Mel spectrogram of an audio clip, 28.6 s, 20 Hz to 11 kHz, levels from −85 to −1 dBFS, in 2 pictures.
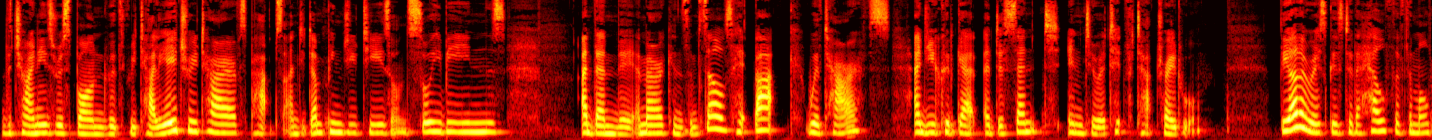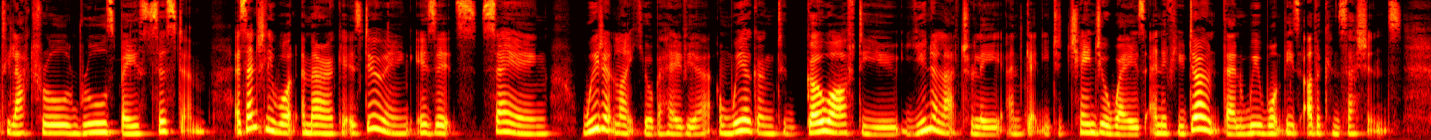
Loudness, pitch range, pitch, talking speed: -20 LUFS, 185-225 Hz, 200 Hz, 180 wpm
